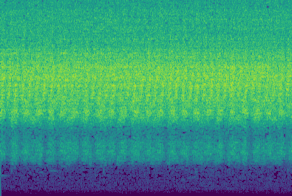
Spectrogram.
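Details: Brief stretch of loud, high cicada buzzing, a dense shimmering hiss with a slight throb, steady from start to end.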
